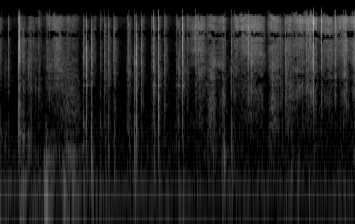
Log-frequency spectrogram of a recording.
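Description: Long nails tap and scratch the front and back of a hollow, hard plastic strawberry toy figure. Quiet, bright, crisp clicks come in quick irregular bursts, mixed with thin scratchy rustling. Each tap stops dead with almost no ring.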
